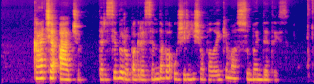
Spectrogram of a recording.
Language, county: Lithuanian, Panevėžys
